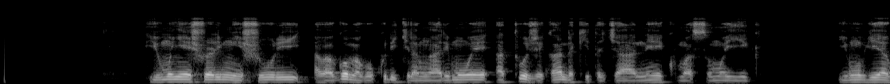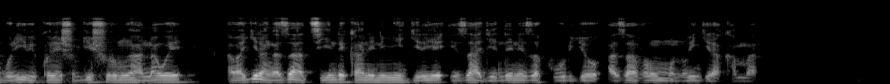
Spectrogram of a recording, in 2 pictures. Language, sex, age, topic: Kinyarwanda, male, 18-24, education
